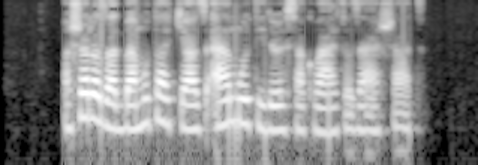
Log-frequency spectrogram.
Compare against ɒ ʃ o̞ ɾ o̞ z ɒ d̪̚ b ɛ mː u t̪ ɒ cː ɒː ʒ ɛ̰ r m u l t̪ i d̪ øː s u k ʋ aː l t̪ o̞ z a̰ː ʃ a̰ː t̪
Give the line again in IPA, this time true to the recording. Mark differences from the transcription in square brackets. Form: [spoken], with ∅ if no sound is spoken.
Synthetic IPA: ɒ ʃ o̞ ɾ o̞ z ɒ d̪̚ b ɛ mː u t̪ ɒ cː ɒː [z] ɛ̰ [l] m u l t̪ i d̪ øː s [ɒ] k ʋ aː l t̪ o̞ z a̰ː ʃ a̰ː t̪

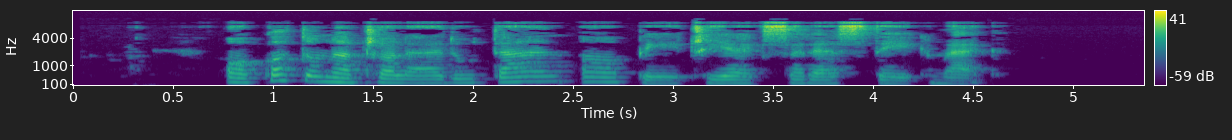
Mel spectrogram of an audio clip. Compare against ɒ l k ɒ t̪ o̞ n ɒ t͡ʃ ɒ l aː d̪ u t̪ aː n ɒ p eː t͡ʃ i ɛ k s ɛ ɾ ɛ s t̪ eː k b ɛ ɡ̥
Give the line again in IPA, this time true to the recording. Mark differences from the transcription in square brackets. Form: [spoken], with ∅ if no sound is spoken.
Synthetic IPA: ɒ [∅] k ɒ t̪ o̞ n ɒ t͡ʃ ɒ l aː d̪ u t̪ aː n ɒ p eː t͡ʃ i ɛ k s ɛ ɾ ɛ s t̪ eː k [m] ɛ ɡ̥

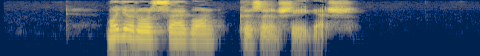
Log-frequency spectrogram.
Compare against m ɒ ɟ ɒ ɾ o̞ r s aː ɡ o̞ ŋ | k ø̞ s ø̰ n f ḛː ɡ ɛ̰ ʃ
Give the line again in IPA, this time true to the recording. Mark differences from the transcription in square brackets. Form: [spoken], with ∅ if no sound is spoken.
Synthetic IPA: m ɒ ɟ ɒ ɾ o̞ r s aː ɡ o̞ ŋ | k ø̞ [z] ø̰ n [ʃ] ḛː ɡ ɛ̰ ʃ

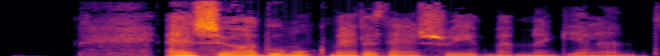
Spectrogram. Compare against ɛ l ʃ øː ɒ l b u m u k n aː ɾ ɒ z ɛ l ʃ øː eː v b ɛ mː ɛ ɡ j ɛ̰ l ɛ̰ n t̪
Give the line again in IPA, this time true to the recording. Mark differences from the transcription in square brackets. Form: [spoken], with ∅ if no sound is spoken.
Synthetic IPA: ɛ l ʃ øː ɒ l b u m u k [m] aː ɾ ɒ z ɛ l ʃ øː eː v b ɛ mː ɛ ɡ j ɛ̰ l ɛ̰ n t̪

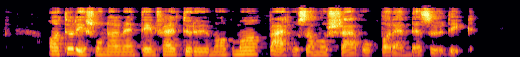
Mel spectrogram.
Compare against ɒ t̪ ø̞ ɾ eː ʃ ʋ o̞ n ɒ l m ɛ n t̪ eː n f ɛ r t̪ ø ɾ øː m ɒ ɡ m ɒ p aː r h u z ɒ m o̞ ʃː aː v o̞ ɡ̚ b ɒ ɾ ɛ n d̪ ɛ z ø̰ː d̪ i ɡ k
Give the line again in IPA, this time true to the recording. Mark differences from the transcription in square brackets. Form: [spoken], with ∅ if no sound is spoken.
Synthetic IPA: ɒ t̪ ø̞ ɾ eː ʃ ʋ o̞ n ɒ l m ɛ n t̪ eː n f ɛ [l] t̪ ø ɾ øː m ɒ ɡ m ɒ p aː r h u z ɒ m o̞ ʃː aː v o̞ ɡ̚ b ɒ ɾ ɛ n d̪ ɛ z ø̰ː d̪ i [∅] k

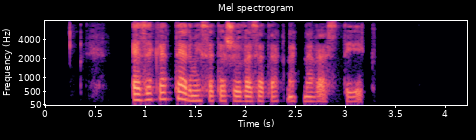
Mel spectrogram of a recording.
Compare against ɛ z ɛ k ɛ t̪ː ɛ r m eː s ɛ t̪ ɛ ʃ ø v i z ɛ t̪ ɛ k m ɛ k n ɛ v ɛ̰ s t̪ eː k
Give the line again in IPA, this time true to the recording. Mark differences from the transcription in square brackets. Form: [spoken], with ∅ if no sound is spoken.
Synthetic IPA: ɛ z ɛ k ɛ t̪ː ɛ r m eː s ɛ t̪ ɛ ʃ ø v [ɛ] z ɛ t̪ ɛ k [n] ɛ k n ɛ v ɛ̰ s t̪ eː k

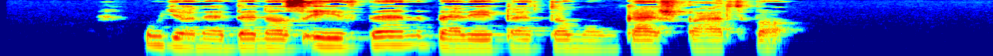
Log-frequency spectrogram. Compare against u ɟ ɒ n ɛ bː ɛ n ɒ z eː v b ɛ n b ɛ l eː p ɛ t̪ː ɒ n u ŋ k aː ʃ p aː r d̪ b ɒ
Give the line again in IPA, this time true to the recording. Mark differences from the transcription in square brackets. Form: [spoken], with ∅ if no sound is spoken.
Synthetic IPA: u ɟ ɒ n ɛ bː ɛ n ɒ z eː v b ɛ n b ɛ l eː p ɛ t̪ː ɒ [m] u ŋ k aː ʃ p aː r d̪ b ɒ

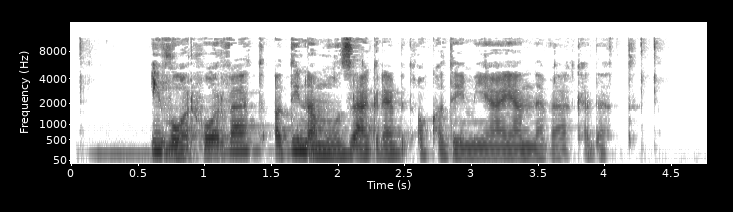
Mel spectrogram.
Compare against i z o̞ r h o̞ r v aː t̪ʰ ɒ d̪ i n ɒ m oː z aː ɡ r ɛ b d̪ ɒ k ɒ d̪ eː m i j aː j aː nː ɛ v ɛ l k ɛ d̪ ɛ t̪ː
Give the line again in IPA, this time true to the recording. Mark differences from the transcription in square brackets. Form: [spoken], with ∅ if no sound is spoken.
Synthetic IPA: i [v] o̞ r h o̞ r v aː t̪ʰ ɒ d̪ i n ɒ m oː z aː ɡ r ɛ b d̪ ɒ k ɒ d̪ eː m i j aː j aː nː ɛ v ɛ l k ɛ d̪ ɛ t̪ː

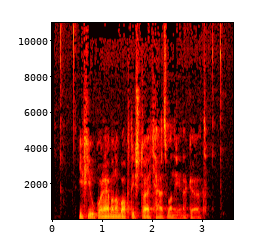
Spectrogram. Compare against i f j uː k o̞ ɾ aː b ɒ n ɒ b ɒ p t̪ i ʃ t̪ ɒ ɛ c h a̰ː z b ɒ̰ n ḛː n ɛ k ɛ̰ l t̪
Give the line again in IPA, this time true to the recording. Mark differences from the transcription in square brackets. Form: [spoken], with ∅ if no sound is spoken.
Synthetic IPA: i f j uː k o̞ ɾ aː b ɒ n ɒ b ɒ p t̪ i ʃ t̪ ɒ ɛ c h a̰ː z b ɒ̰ n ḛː n ɛ k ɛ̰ l t̪

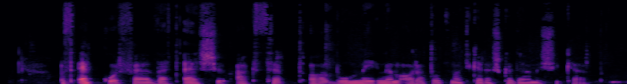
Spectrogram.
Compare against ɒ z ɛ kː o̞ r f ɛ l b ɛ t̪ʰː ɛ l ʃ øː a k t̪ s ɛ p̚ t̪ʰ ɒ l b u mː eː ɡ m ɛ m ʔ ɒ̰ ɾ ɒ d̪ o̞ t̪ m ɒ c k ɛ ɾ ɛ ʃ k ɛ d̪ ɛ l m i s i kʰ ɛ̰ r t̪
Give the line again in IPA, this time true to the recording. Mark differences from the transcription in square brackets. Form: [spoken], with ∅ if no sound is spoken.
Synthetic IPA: ɒ z ɛ kː o̞ r f ɛ l [v] ɛ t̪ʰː ɛ l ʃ øː a k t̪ s ɛ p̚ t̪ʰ ɒ l b u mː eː ɡ [n] ɛ m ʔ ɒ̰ ɾ ɒ [t̪] o̞ t̪ [n] ɒ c k ɛ ɾ ɛ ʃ k ɛ d̪ ɛ l m i [ʃ] i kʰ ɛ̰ r t̪

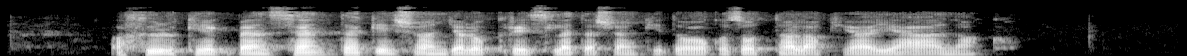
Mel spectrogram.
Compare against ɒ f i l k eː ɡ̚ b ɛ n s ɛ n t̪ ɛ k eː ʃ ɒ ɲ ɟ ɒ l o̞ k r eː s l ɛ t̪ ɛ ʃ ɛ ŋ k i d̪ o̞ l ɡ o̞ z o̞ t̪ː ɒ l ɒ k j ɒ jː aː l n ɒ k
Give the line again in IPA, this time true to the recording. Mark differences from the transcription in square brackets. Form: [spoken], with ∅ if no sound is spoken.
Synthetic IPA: ɒ f [y] l k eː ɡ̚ b ɛ n s ɛ n t̪ ɛ k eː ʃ ɒ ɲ ɟ ɒ l o̞ k r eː s l ɛ t̪ ɛ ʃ ɛ ŋ k i d̪ o̞ l ɡ o̞ z o̞ t̪ː ɒ l ɒ k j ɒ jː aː l n ɒ k

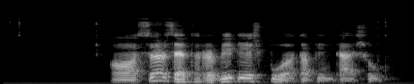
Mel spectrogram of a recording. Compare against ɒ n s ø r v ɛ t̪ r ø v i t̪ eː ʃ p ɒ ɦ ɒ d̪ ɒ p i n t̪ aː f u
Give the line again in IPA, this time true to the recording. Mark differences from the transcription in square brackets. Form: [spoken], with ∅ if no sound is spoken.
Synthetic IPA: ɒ [∅] s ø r [z] ɛ t̪ r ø v i [d̪] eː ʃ p [u] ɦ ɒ [t̪] ɒ p i n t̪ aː [ʃ] u

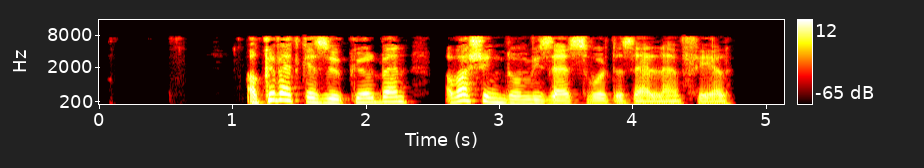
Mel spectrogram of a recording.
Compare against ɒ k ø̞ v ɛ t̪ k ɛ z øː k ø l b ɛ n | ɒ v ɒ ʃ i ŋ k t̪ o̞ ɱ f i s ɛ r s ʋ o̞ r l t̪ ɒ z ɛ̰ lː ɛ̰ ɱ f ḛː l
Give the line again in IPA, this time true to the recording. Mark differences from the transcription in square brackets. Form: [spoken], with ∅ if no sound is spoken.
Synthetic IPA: ɒ k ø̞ v ɛ t̪ k ɛ z øː k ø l b ɛ n | ɒ v ɒ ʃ i ŋ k t̪ o̞ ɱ [v] i [z] ɛ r s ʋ o̞ [∅] l t̪ ɒ z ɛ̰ lː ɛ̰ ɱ f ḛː l

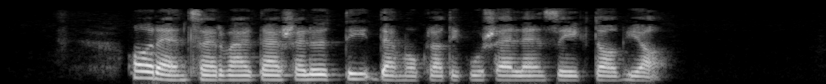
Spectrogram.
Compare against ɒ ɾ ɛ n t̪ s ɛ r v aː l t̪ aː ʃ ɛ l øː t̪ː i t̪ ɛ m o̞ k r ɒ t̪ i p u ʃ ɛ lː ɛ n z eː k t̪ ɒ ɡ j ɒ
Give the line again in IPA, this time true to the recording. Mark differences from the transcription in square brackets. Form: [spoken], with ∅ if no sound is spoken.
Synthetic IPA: ɒ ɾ ɛ n t̪ s ɛ r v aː l t̪ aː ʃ ɛ l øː t̪ː i [d̪] ɛ m o̞ k r ɒ t̪ i [k] u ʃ ɛ lː ɛ n z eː k t̪ ɒ ɡ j ɒ

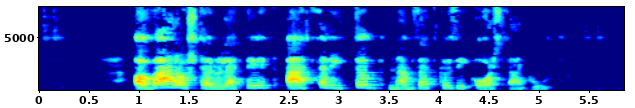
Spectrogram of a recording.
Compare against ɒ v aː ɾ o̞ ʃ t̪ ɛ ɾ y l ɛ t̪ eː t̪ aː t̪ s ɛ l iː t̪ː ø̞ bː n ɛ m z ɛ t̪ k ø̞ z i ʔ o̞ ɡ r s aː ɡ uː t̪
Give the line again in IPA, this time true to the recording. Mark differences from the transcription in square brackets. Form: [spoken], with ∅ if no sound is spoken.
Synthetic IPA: ɒ v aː ɾ o̞ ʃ t̪ ɛ ɾ y l ɛ t̪ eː t̪ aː t̪ s ɛ l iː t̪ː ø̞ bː n ɛ m z ɛ t̪ k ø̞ z i ʔ o̞ [∅] r s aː ɡ uː t̪

